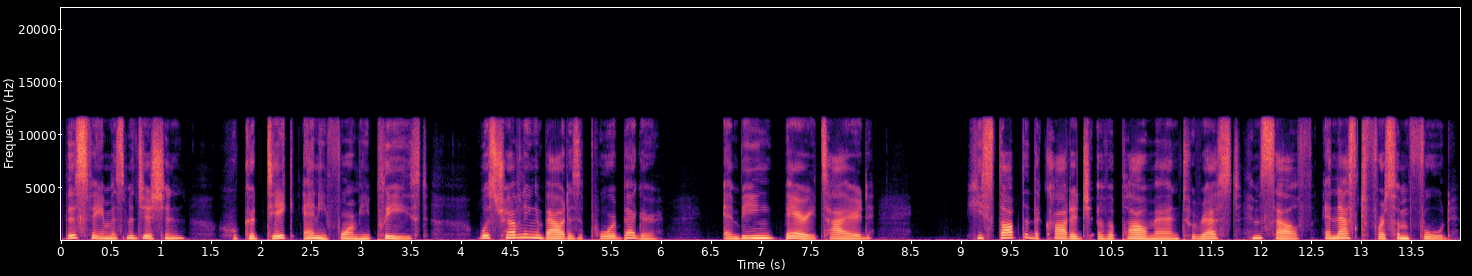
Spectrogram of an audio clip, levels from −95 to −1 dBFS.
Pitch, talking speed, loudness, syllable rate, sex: 200 Hz, 160 wpm, -20 LUFS, 4.9 syllables/s, female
